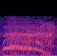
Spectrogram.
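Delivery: long, very high acted scream; mock scream. Kakashi jumping in the air, screaming. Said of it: "Kakashi screams as he jumps".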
